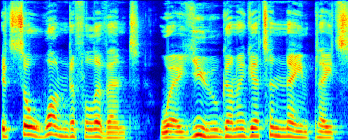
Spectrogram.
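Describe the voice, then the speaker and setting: Putting on a character voice, a man speaks high for a man at a moderate pace. His loudness stays very even. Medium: read story.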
